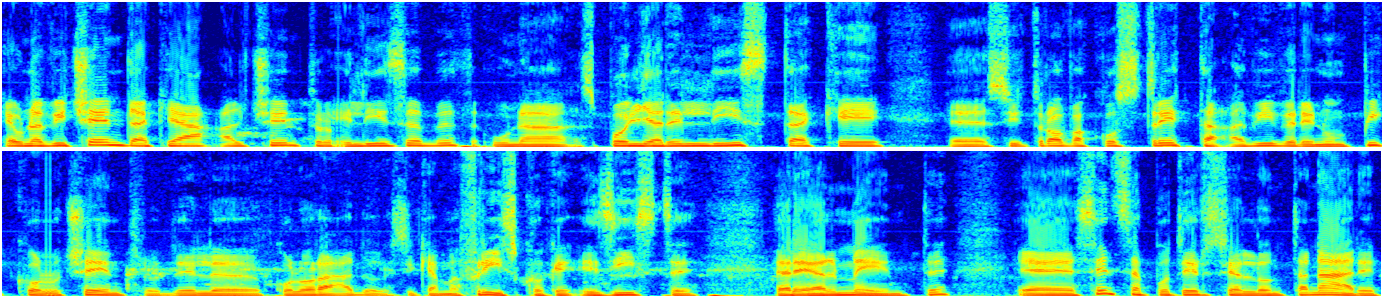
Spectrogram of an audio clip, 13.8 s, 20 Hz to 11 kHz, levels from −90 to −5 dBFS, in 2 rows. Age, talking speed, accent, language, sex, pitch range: 40-59, 150 wpm, native, Italian, male, 115-155 Hz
